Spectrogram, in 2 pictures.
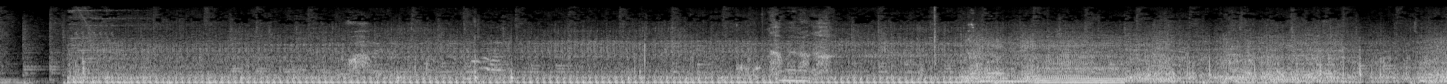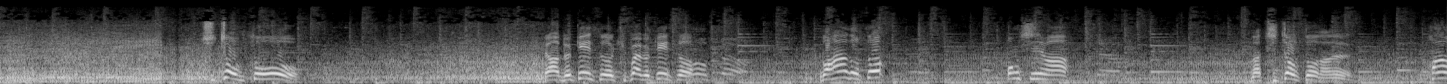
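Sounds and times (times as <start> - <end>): quad bike engine running: 0.6 - 28.9.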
